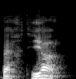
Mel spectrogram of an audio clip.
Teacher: vurğu sonuncu saitin üzərindədir. Bu fikir yanlışdır.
